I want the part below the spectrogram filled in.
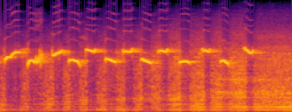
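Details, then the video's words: Greater green leafbird singing as a lure for young birds: a long, evenly paced series of about fourteen clear whistled phrases, each a short upward or downward slur, alternating high and low. "CUCAK IJO GCOR SANGAT AMPUH BUAT PANCINGAN CUCAK IJO MUDA BAHAN LANGSUNG NYAUT IKUT GACOR"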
